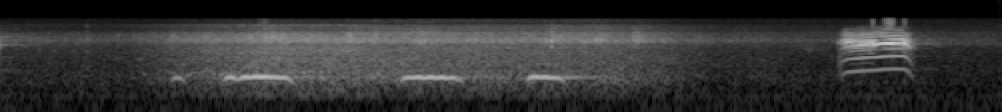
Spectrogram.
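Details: A courting great horned owl pair: the male gives three deep, soft hoots about a second apart, and the female answers with a louder, harsh, cat-like meow call, over a faint hiss.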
